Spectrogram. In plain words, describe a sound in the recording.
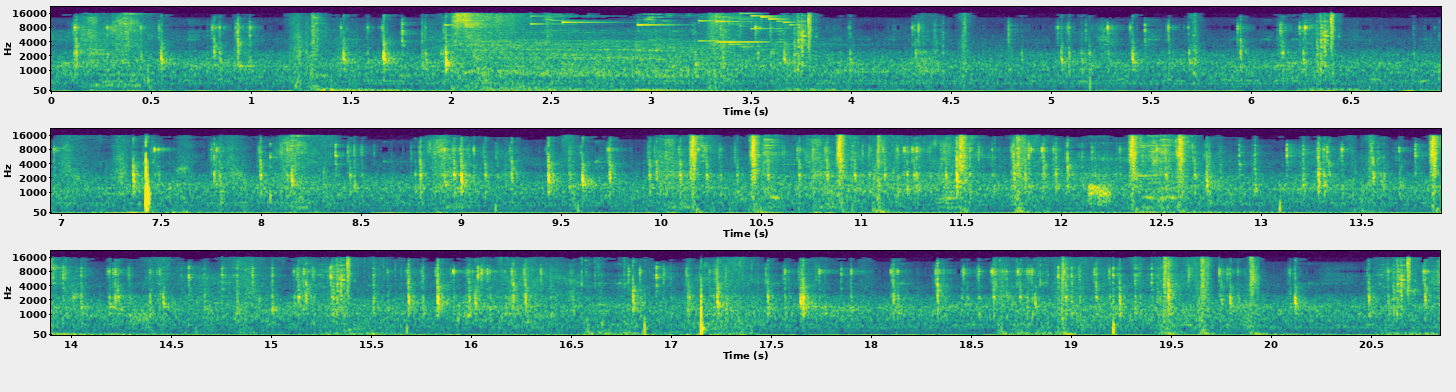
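Game music plays steadily.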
